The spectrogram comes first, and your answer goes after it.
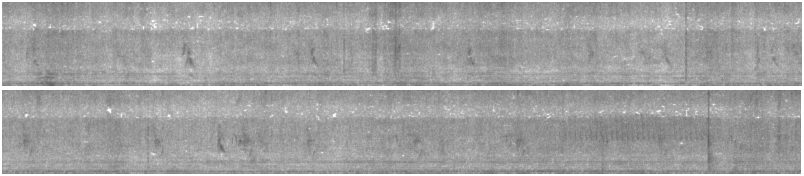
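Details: Feral honey bee colony with worker bees streaming in and out nonstop, producing a constant layered hum; a brief louder tick near the start, then the dense buzzing stays steady and unbroken.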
